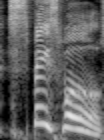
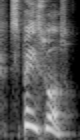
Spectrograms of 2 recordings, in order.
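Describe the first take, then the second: First: Howled high like a wolf. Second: High howled wolf cry. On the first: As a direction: howl the words like a wolf. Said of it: "do a Space Wolf howl". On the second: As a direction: howl it out, wolf-style. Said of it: "I'll try that again". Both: Acted.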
